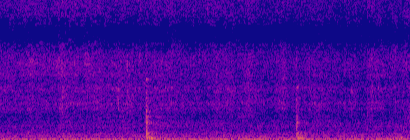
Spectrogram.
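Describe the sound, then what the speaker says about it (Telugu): Ginger garlic paste frying in butter gives a steady, close sizzle, broken by two sharp stirring clicks from a utensil against the pan. "ఇది కొద్దిగా మళ్ళీ పచ్చి స్మెల్ పోయేదాకా ఫ్రై చేసుకోవాలి."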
